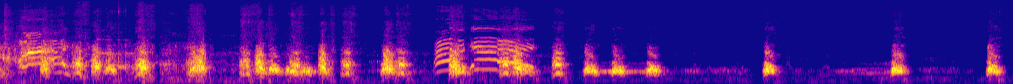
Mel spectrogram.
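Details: Two Rottweilers fighting: bursts of sharp barks and yips, irregular and crowded, with a rising whine near the middle, then sparser single barks, while a woman shouts at the dogs in Bengali over them.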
